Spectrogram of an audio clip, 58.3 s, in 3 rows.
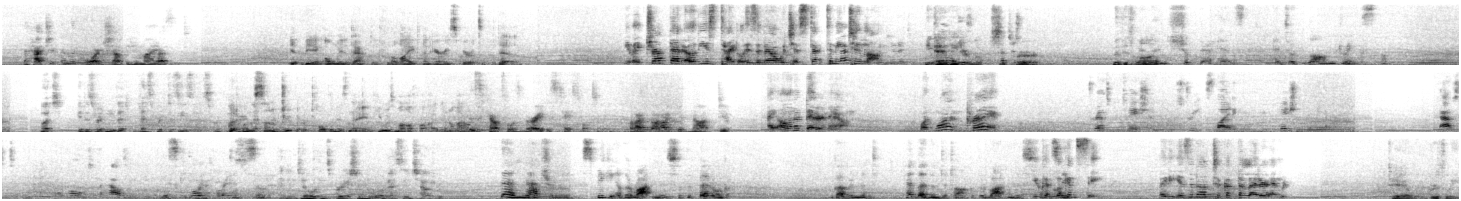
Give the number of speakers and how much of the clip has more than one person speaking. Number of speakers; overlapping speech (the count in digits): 7, about 11%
